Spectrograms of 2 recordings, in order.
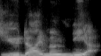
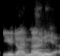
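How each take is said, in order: First: Eudaimonia said slowly the Greek way, stress late on the NI; careful, slow Greek eudaimonia, peaking on the second-last syllable; Greek pronunciation. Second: Eudaimonia the anglicized way, stress on MO; easy English eudaimonia, quicker, with the MO stressed; English pronunciation. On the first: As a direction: say eudaimonia as in Greek, drawn out as eu-dai-mo-NI-a. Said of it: "that's the Greek pronunciation". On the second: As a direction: say eudaimonia as English speakers do, you-dye-MO-nia. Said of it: "the way most English speakers pronounce it".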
